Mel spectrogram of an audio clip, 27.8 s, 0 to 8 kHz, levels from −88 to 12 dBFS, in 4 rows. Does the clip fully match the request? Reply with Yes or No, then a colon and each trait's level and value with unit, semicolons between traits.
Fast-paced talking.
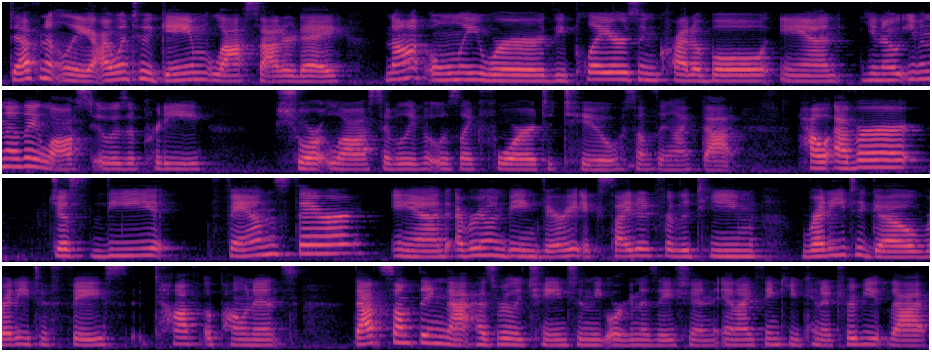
No: average, 160 wpm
